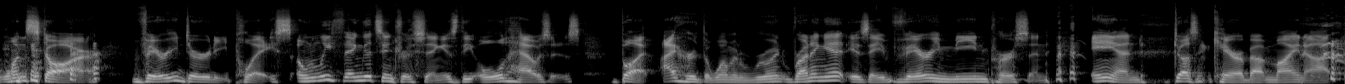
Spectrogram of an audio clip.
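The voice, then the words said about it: Reads in a dramatic voice. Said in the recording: “read this in a dramatic voice.”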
